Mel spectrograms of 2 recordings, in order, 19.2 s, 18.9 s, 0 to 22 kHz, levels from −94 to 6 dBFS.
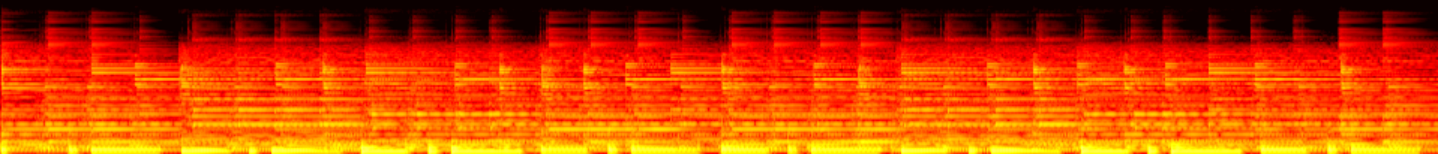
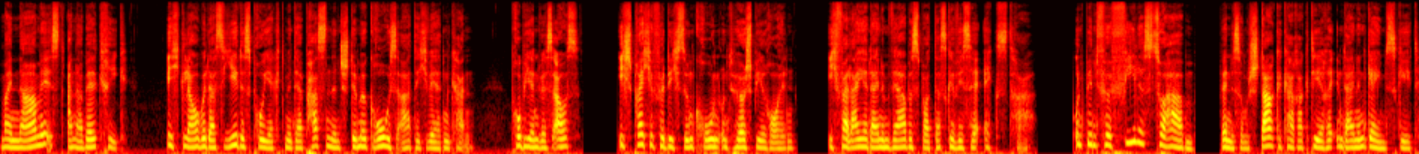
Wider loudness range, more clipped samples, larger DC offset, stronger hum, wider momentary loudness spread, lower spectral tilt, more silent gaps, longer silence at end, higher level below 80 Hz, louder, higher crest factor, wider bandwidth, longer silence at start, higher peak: about the same, 1 LU vs 3 LU; neither; neither; neither; second, 5 LU vs 10 LU; first, -6.5 dB/octave vs -4 dB/octave; neither; about the same, 0 s vs 0 s; first, -26 dBFS vs -42 dBFS; first, -17 LUFS vs -23 LUFS; second, 16 dB vs 22 dB; second, 9.8 kHz vs over 20 kHz; about the same, 0 s vs 0 s; about the same, 0 dBFS vs 0 dBFS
